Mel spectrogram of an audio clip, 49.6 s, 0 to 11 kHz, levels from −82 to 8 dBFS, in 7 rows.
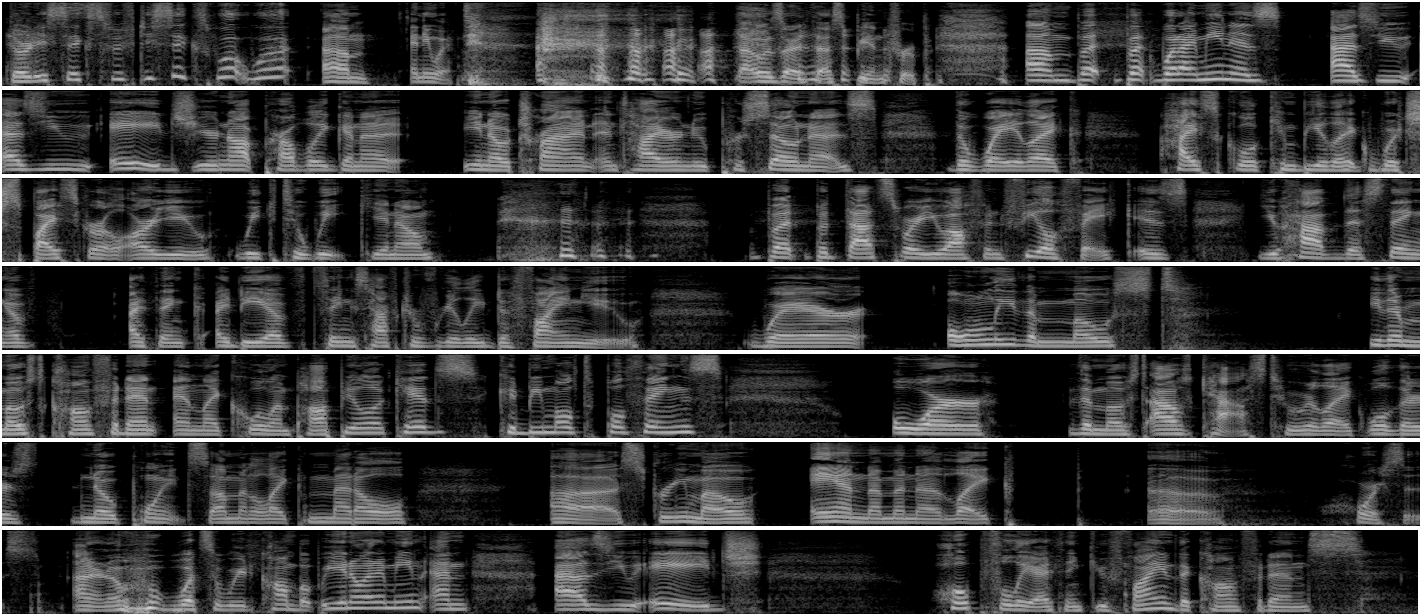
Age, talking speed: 20-39, 175 wpm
